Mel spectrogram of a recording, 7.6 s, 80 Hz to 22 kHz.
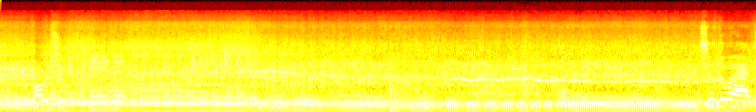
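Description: A small 125cc pit bike's engine revs hard and loud up close, its pitch climbing and falling through several throttle blips, with a rider's voice briefly audible over it.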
